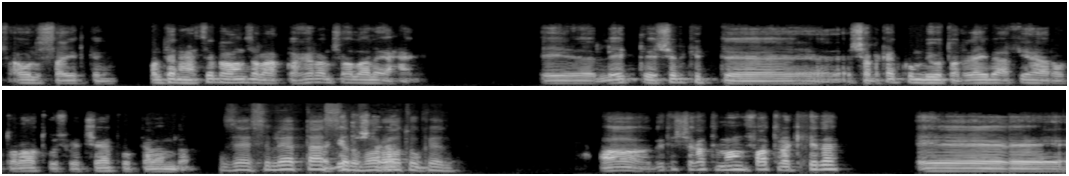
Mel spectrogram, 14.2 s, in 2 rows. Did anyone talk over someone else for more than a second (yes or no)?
no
